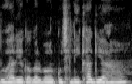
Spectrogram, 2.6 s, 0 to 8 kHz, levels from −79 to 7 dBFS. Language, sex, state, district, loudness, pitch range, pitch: Hindi, female, Jharkhand, Palamu, -13 LUFS, 215-225 Hz, 220 Hz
